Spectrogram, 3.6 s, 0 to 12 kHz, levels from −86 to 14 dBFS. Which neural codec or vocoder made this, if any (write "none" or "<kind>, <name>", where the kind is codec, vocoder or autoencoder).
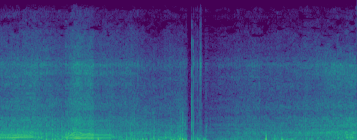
vocoder, BigVGAN v2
